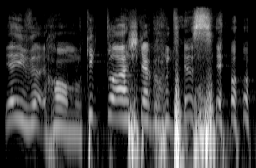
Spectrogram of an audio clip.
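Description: High-voiced Brazilian preacher man, lively storytelling. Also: brisk, big-room sound, soft background music. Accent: Brazilian Portuguese. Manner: storytelling, humorous, acts out dialogue. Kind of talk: sermon. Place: church hall.

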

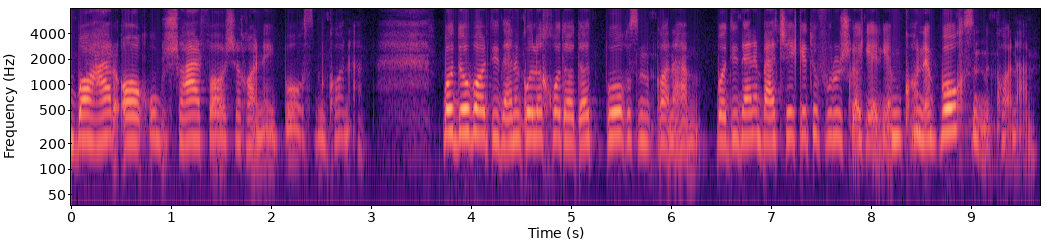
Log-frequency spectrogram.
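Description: Female storyteller, mid pitch, gravelly texture, soft intimate delivery with whispered touches. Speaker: story reader. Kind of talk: scripted storytelling narration.

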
